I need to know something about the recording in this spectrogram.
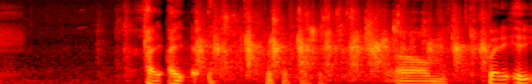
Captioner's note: applause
